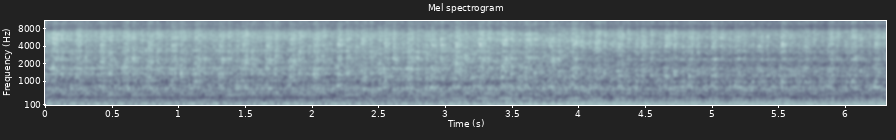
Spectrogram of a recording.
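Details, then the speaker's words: Base 1974 Corvette C3 L48 V8, owned 13+ years, apparently non-stock old exhaust before replacement: deep, heavy, rapid pulsing idle rumble, harsher and louder than stock, a dirty sound because one muffler is missing. "oh it's got a nice dirty sound but the sound is from it not having one of its mufflers"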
